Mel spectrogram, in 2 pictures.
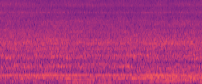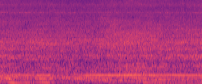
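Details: Sharp Twin Energy vacuum cleaner vacuuming a living room: a thin constant high whistle rides the steady roar, unchanged by pushing. The squeal faded after running a while and partly returned at shut-off; cause unknown.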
